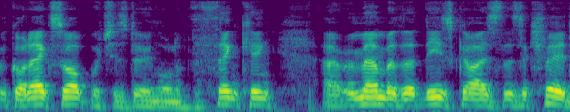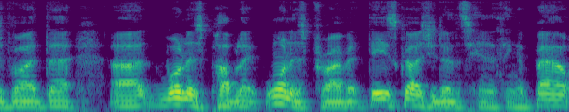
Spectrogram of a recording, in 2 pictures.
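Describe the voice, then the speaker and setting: Fairly low in pitch, a man speaks with a British accent and lively intonation. He goes at a fairly quick pace on a very clean recording with a silent background. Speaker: politics teacher. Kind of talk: lecture. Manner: fast; hesitant with many fillers.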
